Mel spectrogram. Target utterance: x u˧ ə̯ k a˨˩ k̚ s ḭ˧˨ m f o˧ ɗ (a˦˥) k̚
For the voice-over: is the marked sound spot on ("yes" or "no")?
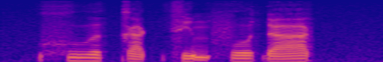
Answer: yes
